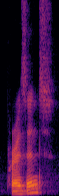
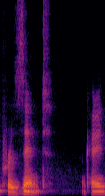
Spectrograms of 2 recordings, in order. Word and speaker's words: present: Present. 对不起，这边呢我没有念对。它是动词的话呢，它就念 present。OK，呈现颁发叫 present。如果是礼物 present。OK，名词的这个单字叫 present。那如果是动词就叫 present. Okay, it's the same spelling but pronounced differently depending on the occasion.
